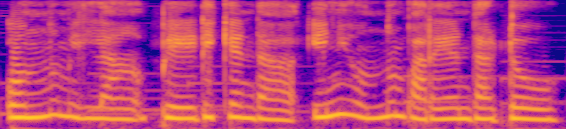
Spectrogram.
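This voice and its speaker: A woman voicing a gentle, consoling young husband. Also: high-pitched, steady tone, moderate pace, faint music behind, natural voice. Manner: soft, reassuring.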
